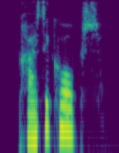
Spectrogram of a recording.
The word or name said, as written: pressekorps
